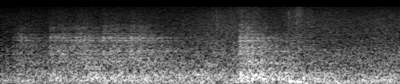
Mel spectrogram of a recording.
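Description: Quiet room tone with a faint, brief clatter or knock about a second and a quarter in.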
